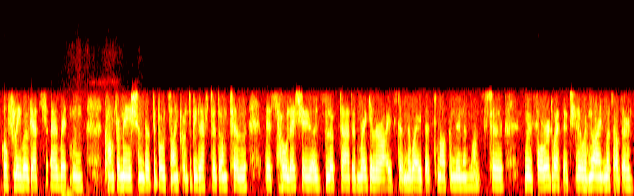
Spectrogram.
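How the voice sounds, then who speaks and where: A man's voice: fairly high pitch, monotone, fairly quick. A middle-aged man from Belfast with a Northern Irish accent, calling in to a radio show, polite and hesitant with many fillers. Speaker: caller. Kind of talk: radio phone-in call. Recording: tinny phone line.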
